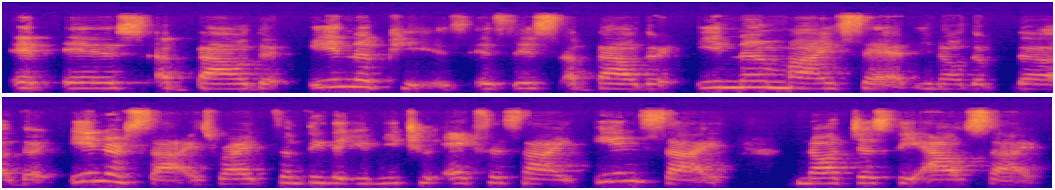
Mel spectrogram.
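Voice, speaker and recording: A yoga teacher from Thailand, a woman with a Thai accent, talks earnestly as a guest in a casual interview, often adding "you know" and "right?". Her voice is on the high side and she speaks at a normal speed.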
